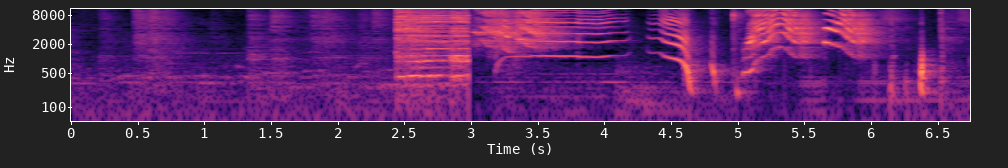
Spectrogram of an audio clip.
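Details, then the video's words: A pet parrot, said to say "mithu" and "mummy papa", mimics speech in squeaky, nasal phrases with sliding pitch after a harsh rasping burst, following a few seconds of quiet room noise. "Parrot talking mithu mithu || mai bolunga || मम्मी पापा बोलता तोता"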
